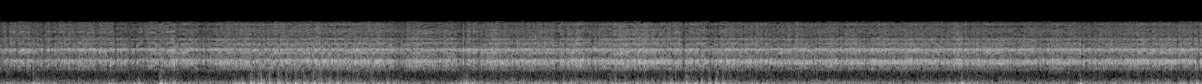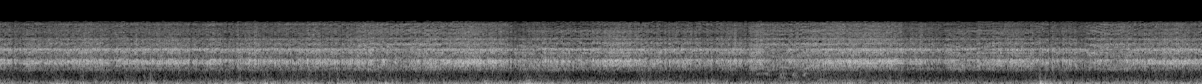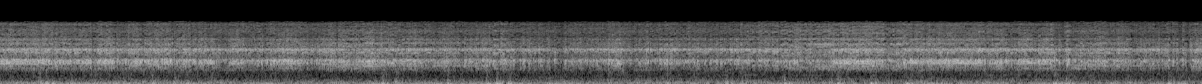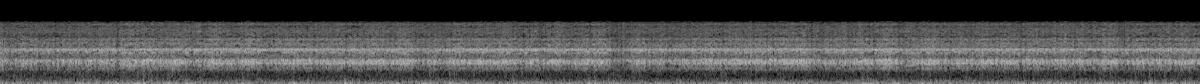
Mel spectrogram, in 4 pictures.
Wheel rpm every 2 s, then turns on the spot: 230, 230, 230, 230, 230, 230, 230, 230, 220, 220, 220, 220, 230, 230, 230, 230, 220, 230, 230, 230, 230, 240, 230, 230.
none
